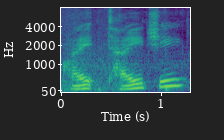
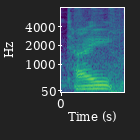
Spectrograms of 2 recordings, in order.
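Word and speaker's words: Tyche: Is it Taichi? Tike. Tike? Yes. Yeah. It is a her. It's a she. No, I know. It's a she. Yeah, it's I mean from Tike.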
